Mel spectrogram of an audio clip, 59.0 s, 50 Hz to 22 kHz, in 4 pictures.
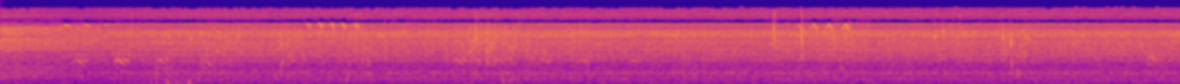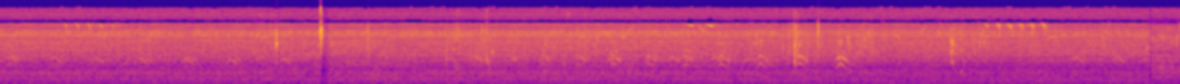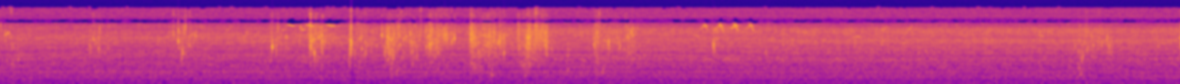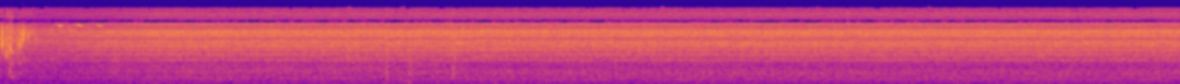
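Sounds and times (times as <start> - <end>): stream water running: 0.0 - 59.0
small splashes and knocks: 5.8 - 6.6, 32.8 - 37.5, 42.8 - 43.5, 44.2 - 44.7.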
